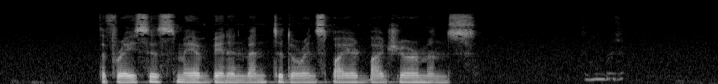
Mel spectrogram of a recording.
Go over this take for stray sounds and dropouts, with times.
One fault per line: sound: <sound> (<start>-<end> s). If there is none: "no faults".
sound: sneeze (5.8-6.2 s)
